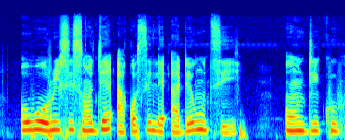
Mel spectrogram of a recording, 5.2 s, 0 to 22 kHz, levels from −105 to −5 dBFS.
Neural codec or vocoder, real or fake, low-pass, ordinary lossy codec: none; real; 14.4 kHz; Opus, 64 kbps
